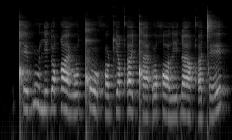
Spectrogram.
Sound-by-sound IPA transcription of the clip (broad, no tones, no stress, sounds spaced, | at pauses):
ǃʰ e b u n i ɗ o q æ ɣ o ǃʰ o x ɒ ʈʰ i qʼ e ǃʰ æ ʔ o χ ɒ l i ɗ æ qʼ e ǀ e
